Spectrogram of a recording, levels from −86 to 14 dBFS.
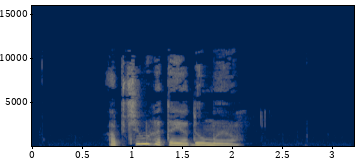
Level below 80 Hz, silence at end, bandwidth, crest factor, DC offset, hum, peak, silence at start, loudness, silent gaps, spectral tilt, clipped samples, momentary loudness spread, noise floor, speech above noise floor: -76 dBFS; 1.15 s; 11 kHz; 16 dB; under 0.1%; none; -6 dBFS; 0.8 s; -21 LUFS; none; -5.5 dB/octave; under 0.1%; 10 LU; -75 dBFS; 56 dB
